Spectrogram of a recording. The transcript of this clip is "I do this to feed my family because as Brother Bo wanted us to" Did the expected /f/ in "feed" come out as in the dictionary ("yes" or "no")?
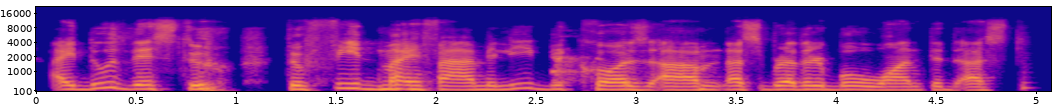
yes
